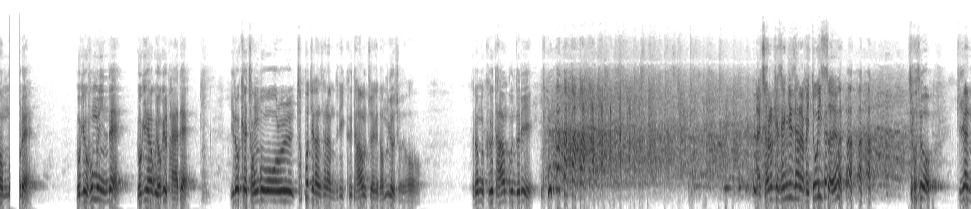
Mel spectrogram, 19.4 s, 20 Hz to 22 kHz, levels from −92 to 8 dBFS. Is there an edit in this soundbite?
yes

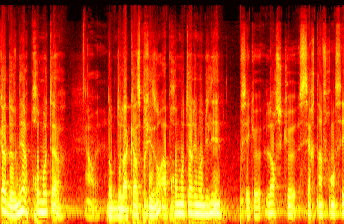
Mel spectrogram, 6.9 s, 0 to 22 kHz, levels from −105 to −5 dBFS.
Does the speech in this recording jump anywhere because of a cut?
yes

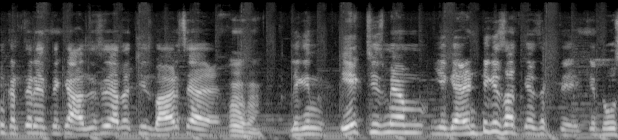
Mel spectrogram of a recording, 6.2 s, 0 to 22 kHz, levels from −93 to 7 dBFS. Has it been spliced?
no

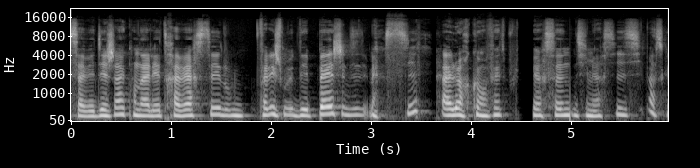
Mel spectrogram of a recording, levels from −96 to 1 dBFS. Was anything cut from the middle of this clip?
yes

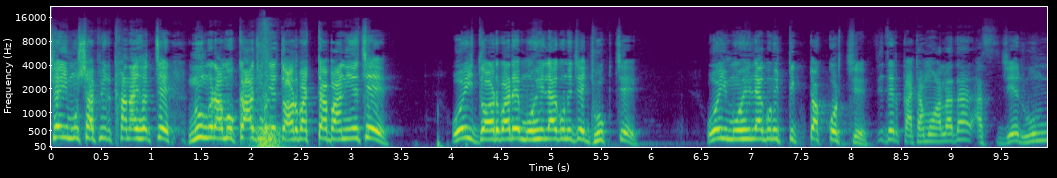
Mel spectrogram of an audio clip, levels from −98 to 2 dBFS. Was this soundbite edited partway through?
yes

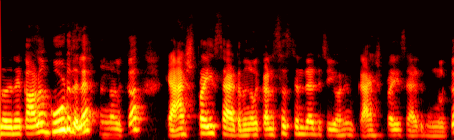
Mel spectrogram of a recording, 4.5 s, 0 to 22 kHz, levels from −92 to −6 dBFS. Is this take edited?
no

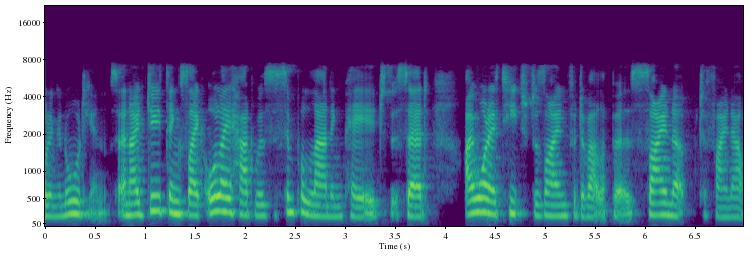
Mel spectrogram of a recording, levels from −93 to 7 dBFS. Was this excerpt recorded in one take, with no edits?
yes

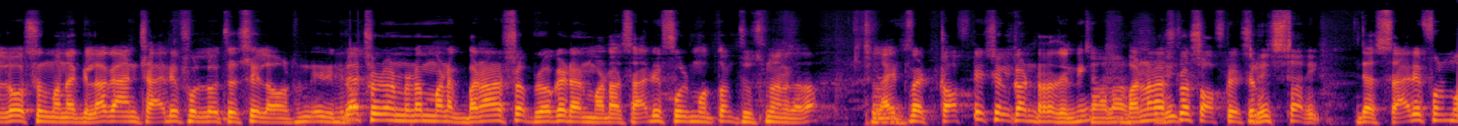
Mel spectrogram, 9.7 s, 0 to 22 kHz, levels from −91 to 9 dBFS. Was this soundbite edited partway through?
yes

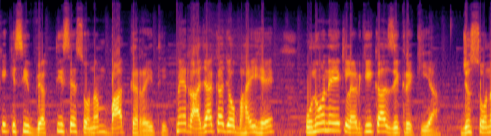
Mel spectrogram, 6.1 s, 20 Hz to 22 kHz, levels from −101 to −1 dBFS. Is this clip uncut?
no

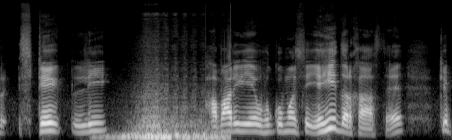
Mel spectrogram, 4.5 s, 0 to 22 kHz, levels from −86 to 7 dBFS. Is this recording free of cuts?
no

